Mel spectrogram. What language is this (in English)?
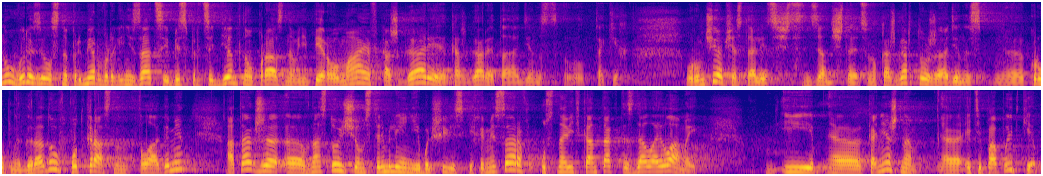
Russian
